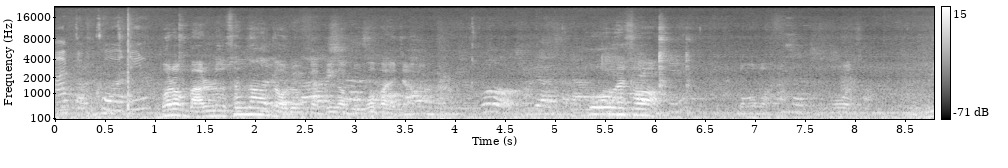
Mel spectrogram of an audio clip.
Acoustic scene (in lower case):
restaurant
